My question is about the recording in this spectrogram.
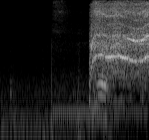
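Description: Made By Me toy pottery wheel's small electric motor starting up under the foot pedal: a loud, steady high whine begins about two-thirds of the way in, its pitch wavering slightly.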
